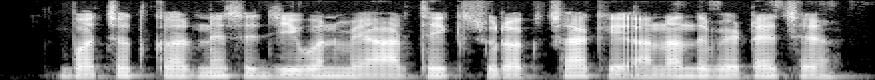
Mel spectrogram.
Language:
Maithili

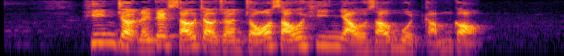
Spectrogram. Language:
Cantonese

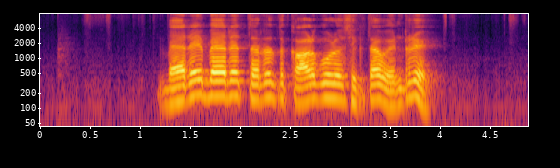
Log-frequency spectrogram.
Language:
Kannada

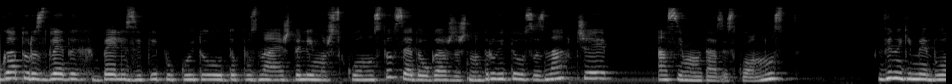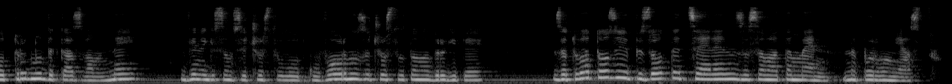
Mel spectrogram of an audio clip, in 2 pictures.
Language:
Bulgarian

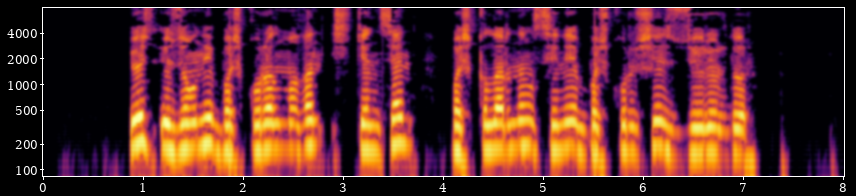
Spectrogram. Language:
Uyghur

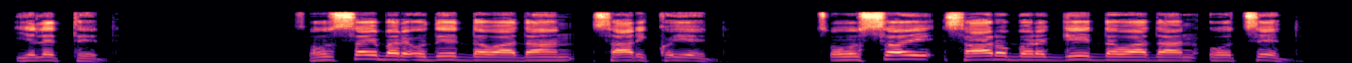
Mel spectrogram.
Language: Dawro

